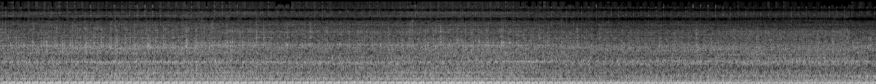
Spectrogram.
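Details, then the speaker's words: 1984 Honda CBX750 after carb rebuild, idling after first start: steady four-cylinder idle with a light, fast metallic rattle from the front. Owner later blames the starter chain and orders new starter and cam chain parts. "But the front seems to quieten down a little bit, but I can still hear a little bit of a rattle."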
